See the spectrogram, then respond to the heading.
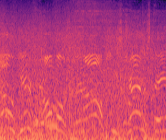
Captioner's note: huge splash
